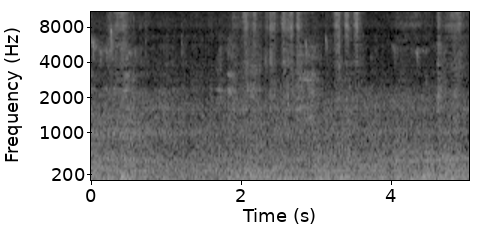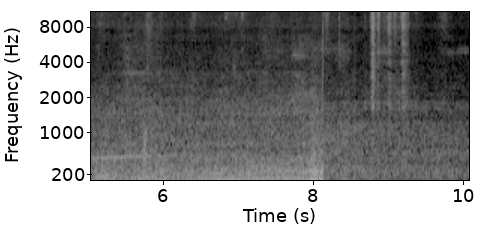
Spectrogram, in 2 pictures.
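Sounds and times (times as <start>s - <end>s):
low rumble of passing traffic: 0.0s - 10.0s
paintbrush scratching on canvas: 1.9s - 3.7s.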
